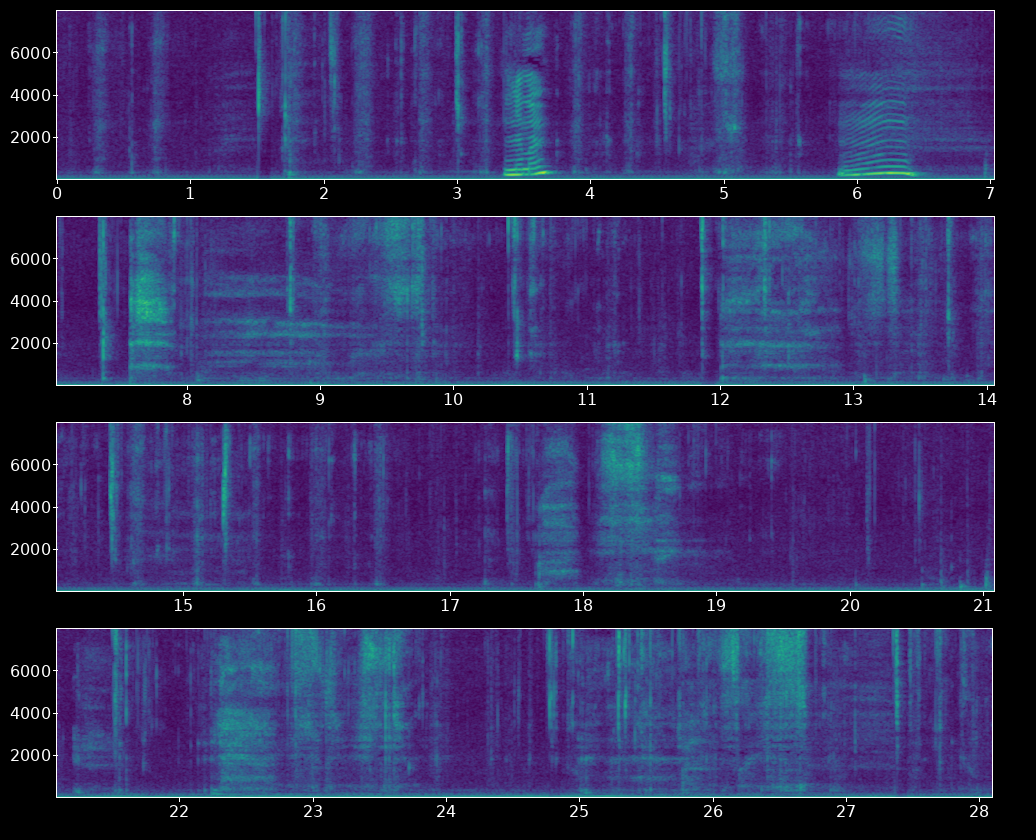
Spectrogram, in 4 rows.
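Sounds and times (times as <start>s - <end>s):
biting and chewing lemon: 1.5s - 5.7s, 7.3s - 17.6s.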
